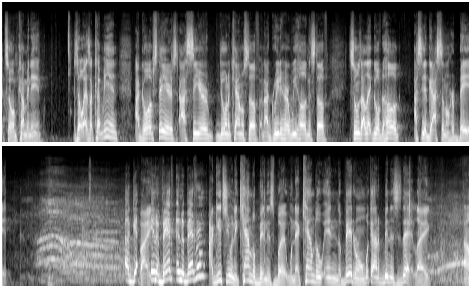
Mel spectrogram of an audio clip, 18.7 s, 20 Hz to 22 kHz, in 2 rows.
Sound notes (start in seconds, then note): 10.0 audience exclaims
